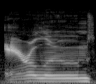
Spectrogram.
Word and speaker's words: heirlooms: There's plenty of words with a silent H. I mean, you got heiress, heirs, hourly, honestly, heirlooms, homage, hors d'oeuvres.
